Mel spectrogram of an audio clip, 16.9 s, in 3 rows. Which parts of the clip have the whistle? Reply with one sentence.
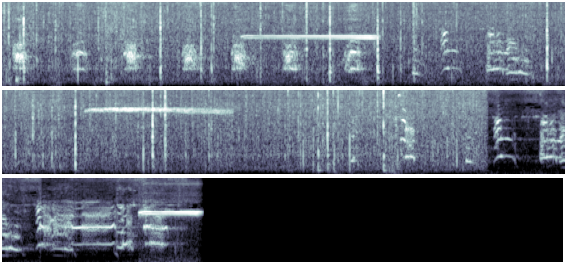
You can hear the whistle from 2.5 to 3.8 s, from 6.5 to 7.8 s and from 12.6 to 13.3 s.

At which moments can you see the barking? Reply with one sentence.
You can hear the barking from 0.0 to 5.3 s and from 9.1 to 13.1 s.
